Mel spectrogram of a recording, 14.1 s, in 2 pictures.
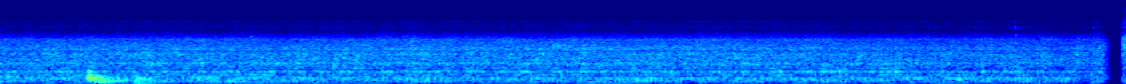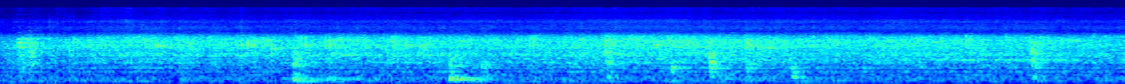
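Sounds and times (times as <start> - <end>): vegetables sizzling in oil: 7.0 - 14.0.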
